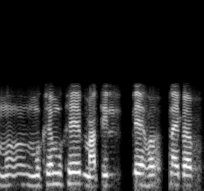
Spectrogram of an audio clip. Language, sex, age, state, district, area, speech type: Assamese, male, 45-60, Assam, Goalpara, rural, conversation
